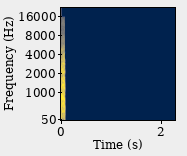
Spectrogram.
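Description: Dead silence: the sound track cuts out completely just after the start, following the last trailing syllable of a man's speech.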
